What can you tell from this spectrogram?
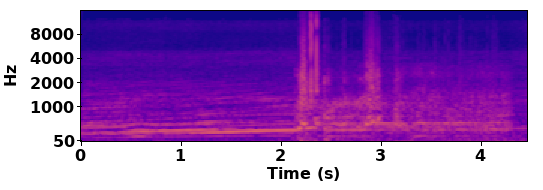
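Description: Kawasaki Ninja sport bike engine accelerating hard, its pitch rising steadily, then crackling twice about two and three seconds in as the KTRC traction control cuts power when the rear tyre slips, after which the revs hold level.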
